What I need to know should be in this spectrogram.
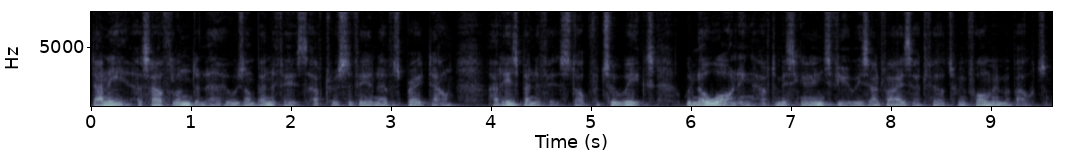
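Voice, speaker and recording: Husky, mellow male narrator. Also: lowish voice, fast talker, hardly any pauses. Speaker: narrator in a radio play. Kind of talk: scripted narration, reading aloud.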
